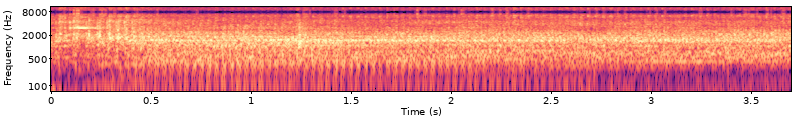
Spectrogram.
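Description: A small Toro Greensmaster 1000 reel mower engine runs steadily after a single pull-rope start, a close, continuous buzzing drone with an even idle and no talk over it.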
